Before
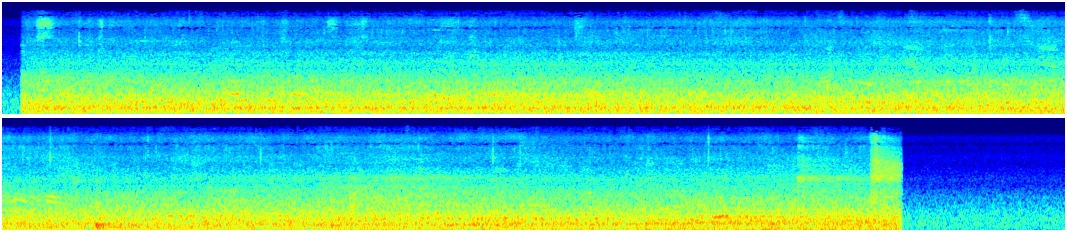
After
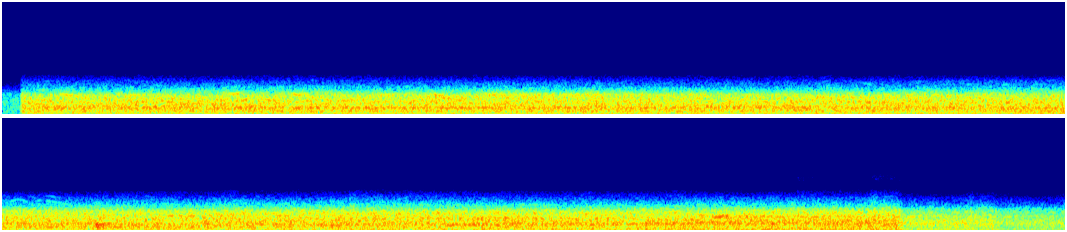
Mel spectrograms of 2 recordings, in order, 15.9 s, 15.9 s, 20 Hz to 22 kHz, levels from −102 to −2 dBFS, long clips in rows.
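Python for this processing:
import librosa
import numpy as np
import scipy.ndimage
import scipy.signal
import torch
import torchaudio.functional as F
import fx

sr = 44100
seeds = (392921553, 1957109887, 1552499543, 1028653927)

p1 = scipy.signal.sosfilt(scipy.signal.ellip(4, 1.0, 60, 680.0, 'lowpass', fs=sr, output='sos'), x)
p2 = p1 + fx.echo_feedback(p1, sr, ms=723, feedback_pct=58, wet_db=-11.0, dry=0)
y = p2 * 10.0 ** (2.5 / 20.0)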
